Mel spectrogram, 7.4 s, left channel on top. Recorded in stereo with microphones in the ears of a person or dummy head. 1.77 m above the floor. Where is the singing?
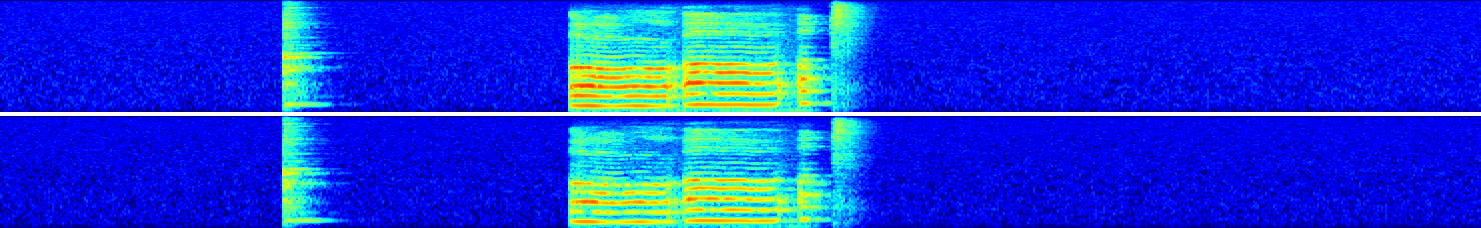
25° left (ahead or behind), 0.7 m.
